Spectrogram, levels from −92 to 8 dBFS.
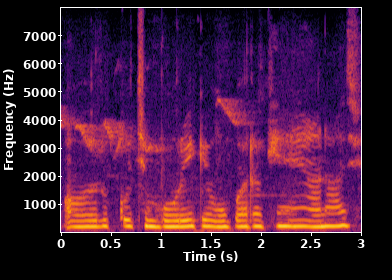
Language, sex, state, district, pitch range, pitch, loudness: Hindi, female, Uttar Pradesh, Shamli, 210-225 Hz, 215 Hz, -11 LUFS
